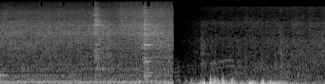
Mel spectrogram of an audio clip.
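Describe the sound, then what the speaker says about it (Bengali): Pieces of elephant foot yam frying in a pan of oil, a steady broadband sizzle that breaks off halfway, followed by closer, lower bumps and scrapes of stirring. "এদিকে ওলগুলো ভাজার জন্য বসিয়েছি"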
